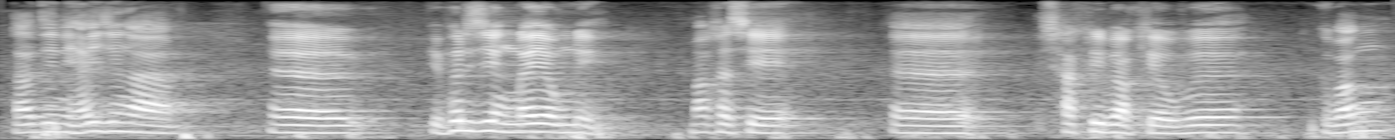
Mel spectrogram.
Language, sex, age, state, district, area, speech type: Bodo, male, 45-60, Assam, Kokrajhar, urban, spontaneous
